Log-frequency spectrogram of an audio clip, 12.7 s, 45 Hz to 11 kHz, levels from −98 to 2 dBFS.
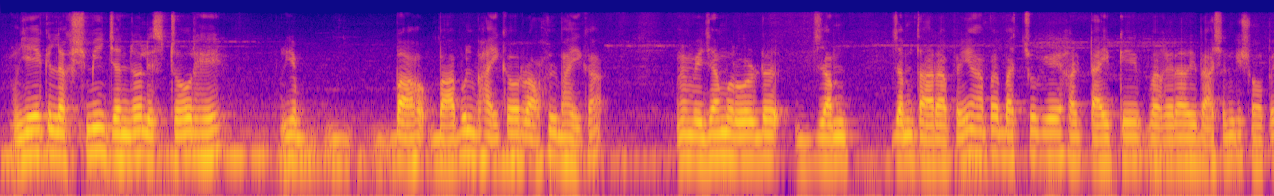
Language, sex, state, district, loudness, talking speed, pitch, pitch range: Hindi, male, Jharkhand, Jamtara, -17 LUFS, 140 wpm, 125 Hz, 115-130 Hz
